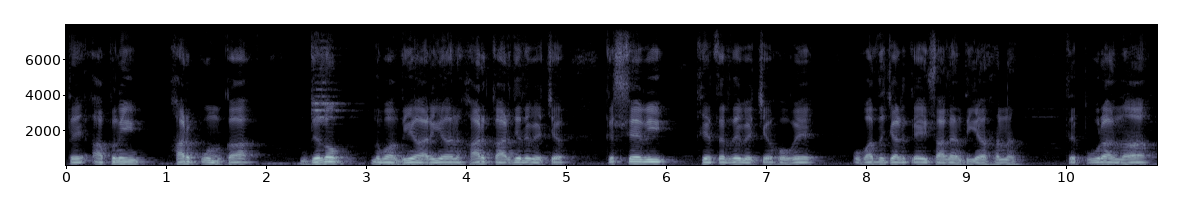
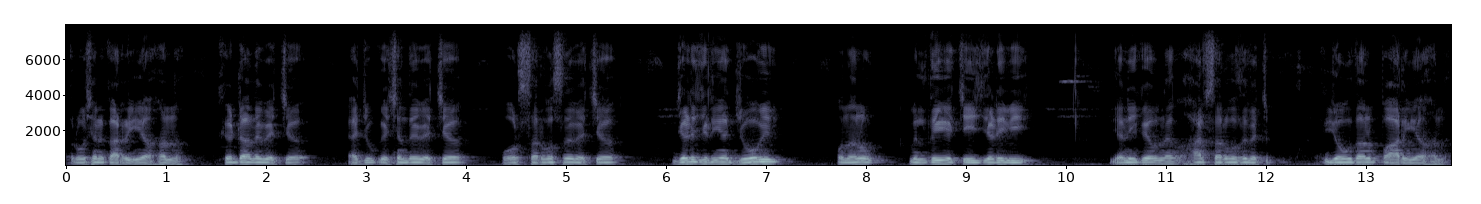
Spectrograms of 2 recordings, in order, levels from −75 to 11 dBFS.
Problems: background sounds at intervals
